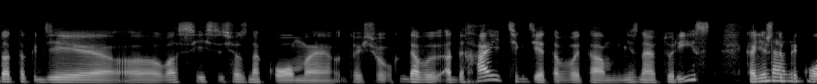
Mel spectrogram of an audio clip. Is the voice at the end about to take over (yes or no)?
no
